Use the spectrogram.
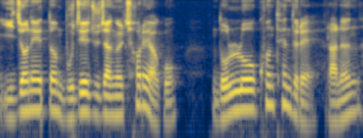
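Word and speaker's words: nolo contendere: 재판까지 그녀는 이전에 했던 무죄 주장을 철하고 놀로 콘텐드레라는 항변을 했기 때문입니다. 제가 전에 놀라카텐드레라고 잘못 발음했는데 이번엔 제대로 말한 것 같아요.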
